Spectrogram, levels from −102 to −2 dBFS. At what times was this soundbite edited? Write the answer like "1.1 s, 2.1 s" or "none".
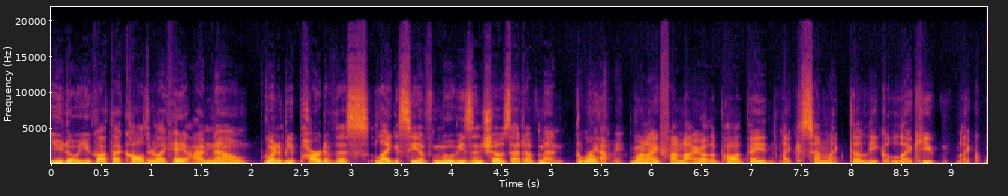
2.0 s, 5.8 s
